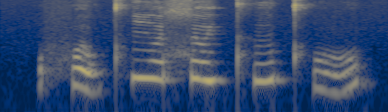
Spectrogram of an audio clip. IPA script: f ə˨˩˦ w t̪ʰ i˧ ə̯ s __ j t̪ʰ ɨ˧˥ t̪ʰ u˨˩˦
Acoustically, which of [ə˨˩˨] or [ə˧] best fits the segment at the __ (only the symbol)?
ə˧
